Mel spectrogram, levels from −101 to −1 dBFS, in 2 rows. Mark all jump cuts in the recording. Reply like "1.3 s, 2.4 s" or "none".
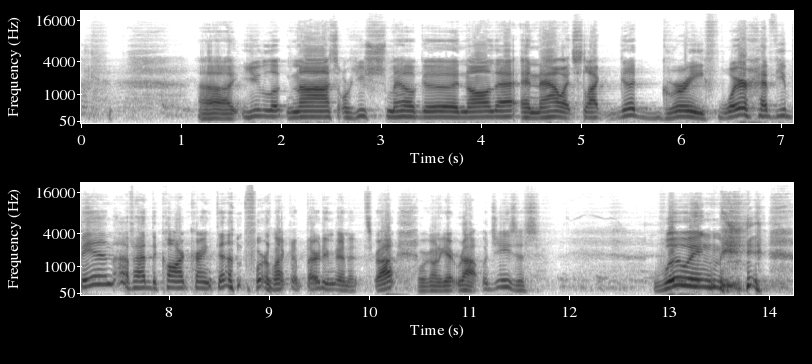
10.5 s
